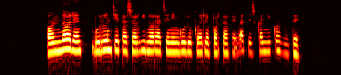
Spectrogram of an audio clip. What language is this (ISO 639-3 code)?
eus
